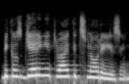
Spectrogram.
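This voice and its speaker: A woman's voice: high voice, animated, a little fast, dark tone. A woman from Greece with a Greek accent, giving a conference product presentation in a chatty, self-deprecating way with frequent fillers and restarts. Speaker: product marketing manager presenting. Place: conference stage.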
